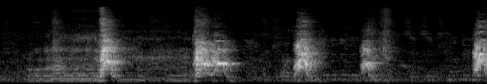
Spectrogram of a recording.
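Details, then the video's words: Dogs at play giving five loud, sharp barks spaced roughly a second apart, each a brief broadband burst, with faint voices in the background. "Dogs playing"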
